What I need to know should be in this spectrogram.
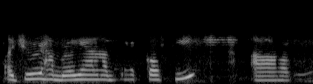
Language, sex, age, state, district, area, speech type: Nepali, female, 18-30, West Bengal, Kalimpong, rural, conversation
